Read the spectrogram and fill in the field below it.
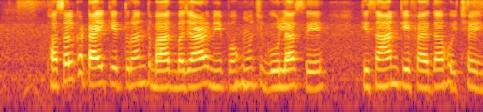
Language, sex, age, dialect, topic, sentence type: Magahi, female, 31-35, Western, agriculture, statement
